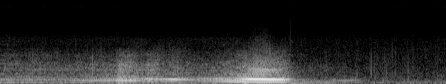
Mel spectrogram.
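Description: A car engine as the car drives up and pulls to a stop. Its note swells and slides in pitch, is loudest shortly before three seconds, then cuts off sharply.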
